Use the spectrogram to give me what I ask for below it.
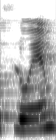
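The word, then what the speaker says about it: phloem: एफ फॉर फ्लोएम, टी से start होती है स्पेलिंग, तो बोलने में एफ आता ना, तो इसलिए. ठीक है, अगर आपको कहीं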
